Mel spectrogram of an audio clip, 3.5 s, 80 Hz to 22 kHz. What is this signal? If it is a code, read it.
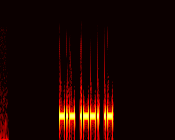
Morse code, heard as a keyed tone, about 35 wpm, 700 Hz. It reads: KPA
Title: USA Call Sign Postfixes - 3 Letters 35wpm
